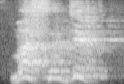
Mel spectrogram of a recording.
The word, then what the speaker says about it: মসজিদ: কোনটা শুদ্ধ? মসজিদ। শুদ্ধ উচ্চারণটা শিখে নিন, ঠিক করে নিন।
